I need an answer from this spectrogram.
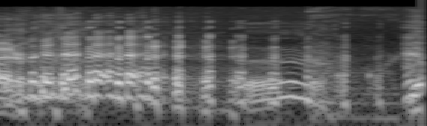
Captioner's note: laughter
